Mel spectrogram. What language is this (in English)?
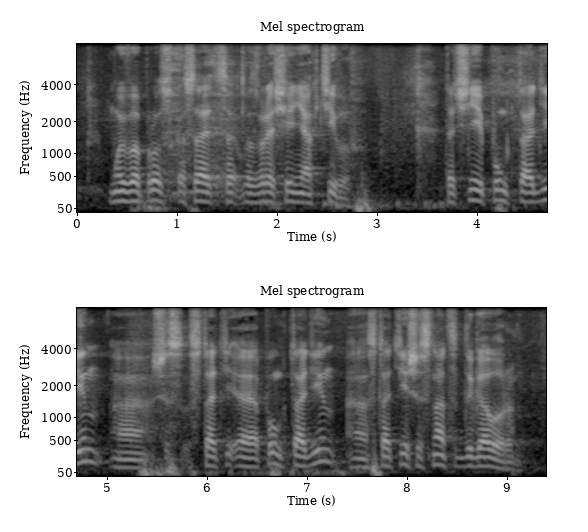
Kazakh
